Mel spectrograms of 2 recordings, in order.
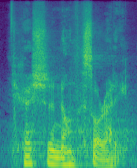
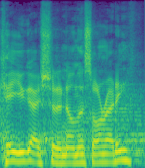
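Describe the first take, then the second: First: It is said in a sad tone. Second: It is said in a smug tone.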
